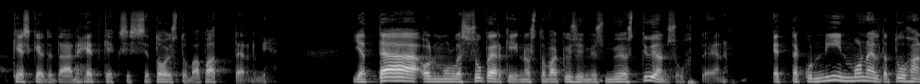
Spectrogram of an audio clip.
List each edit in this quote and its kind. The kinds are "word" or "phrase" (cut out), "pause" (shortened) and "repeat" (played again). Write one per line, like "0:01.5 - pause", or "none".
none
